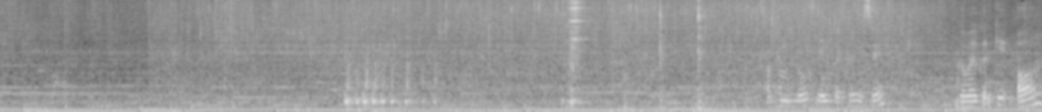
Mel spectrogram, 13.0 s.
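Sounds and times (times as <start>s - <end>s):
background music: 0.0s - 13.0s
curry sizzling and bubbling: 0.9s - 13.0s
sharp clink: 7.0s - 7.5s.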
